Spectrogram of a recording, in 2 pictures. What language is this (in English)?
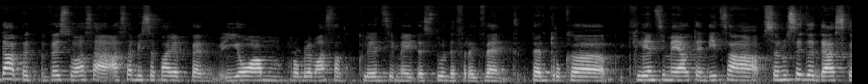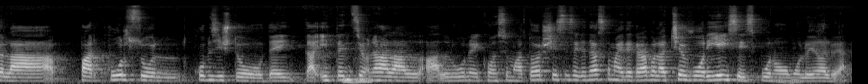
Romanian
